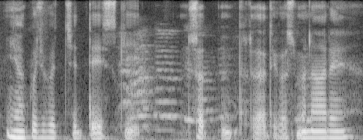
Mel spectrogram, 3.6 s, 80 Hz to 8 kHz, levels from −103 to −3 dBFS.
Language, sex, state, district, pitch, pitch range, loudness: Hindi, male, Jharkhand, Deoghar, 135 Hz, 135-170 Hz, -17 LUFS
